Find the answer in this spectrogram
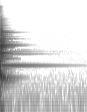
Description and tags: The sound of a metal folding chair's back being flicked with a finger.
